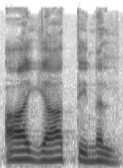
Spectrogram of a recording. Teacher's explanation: آیاتینا میں نون پر زبر ہے، اس سے الکبریٰ کی لام ساکن کے ساتھ ملائیں گے، درمیان میں سے الف نی حمزہ کو حذف کیا جائے گا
